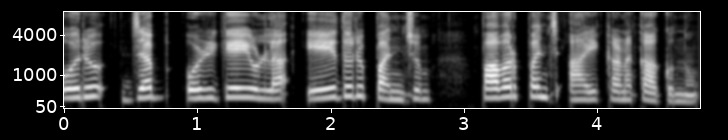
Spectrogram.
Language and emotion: Malayalam, neutral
